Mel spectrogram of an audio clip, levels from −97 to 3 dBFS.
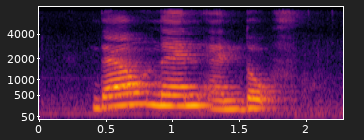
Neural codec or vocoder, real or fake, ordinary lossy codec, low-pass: none; real; none; 7.2 kHz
